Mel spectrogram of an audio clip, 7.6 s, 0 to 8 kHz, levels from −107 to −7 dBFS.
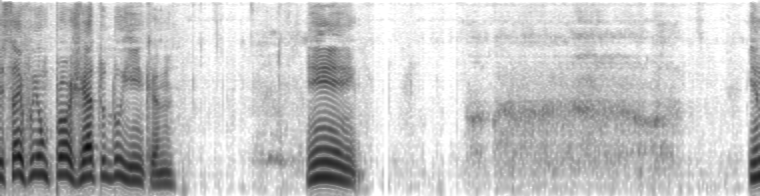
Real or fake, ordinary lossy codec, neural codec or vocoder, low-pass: fake; none; codec, 16 kHz, 4.8 kbps, FACodec; none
